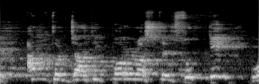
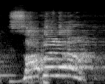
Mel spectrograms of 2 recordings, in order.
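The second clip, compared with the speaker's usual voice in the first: much higher, shouted যাবে না; shouted repeat; 10 semitones higher, much slower than usual. Real, not acted. Preacher forbidding women to go out, high shout.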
